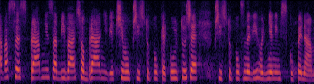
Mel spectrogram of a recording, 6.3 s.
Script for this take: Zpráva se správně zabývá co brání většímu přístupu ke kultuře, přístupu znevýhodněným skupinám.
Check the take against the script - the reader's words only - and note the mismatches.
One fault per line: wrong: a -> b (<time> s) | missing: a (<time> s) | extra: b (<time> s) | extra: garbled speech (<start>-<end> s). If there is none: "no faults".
no faults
